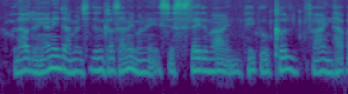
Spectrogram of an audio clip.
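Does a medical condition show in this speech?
Yes: Parkinson's; diagnosed about 4 years ago.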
